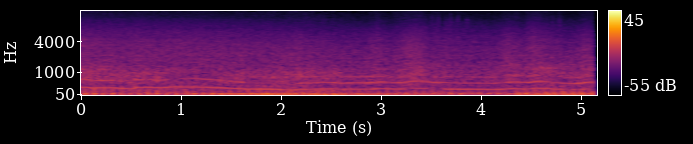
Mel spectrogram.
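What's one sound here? A race car engine hums steadily, its pitch dropping as the car slows into a bend.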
